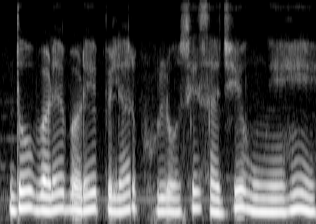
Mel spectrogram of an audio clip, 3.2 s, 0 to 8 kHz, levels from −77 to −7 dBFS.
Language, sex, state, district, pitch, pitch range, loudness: Hindi, male, Madhya Pradesh, Bhopal, 195 Hz, 180-215 Hz, -14 LUFS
